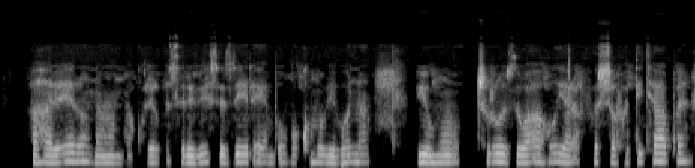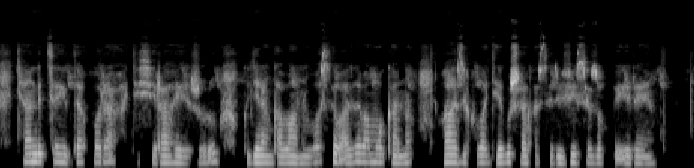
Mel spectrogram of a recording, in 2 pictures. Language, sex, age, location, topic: Kinyarwanda, female, 18-24, Huye, government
